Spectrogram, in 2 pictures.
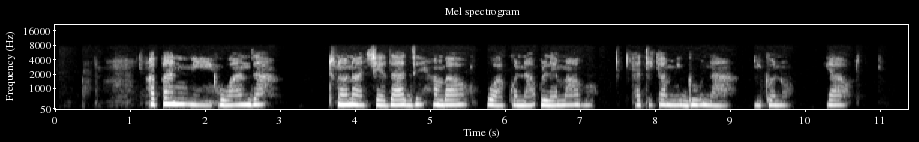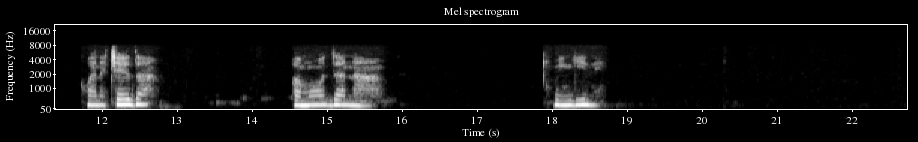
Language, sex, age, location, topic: Swahili, female, 18-24, Nakuru, education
